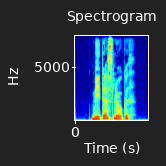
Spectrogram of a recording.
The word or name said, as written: middagslukket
